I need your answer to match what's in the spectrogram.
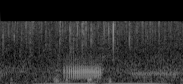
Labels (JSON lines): {"label": "biophony, croak", "recorder": "SoundTrap 500"}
